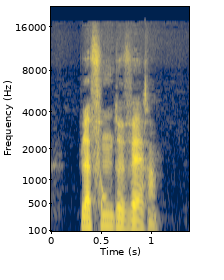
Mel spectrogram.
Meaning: glass ceiling
- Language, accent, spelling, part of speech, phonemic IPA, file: French, France, plafond de verre, noun, /pla.fɔ̃ d(ə) vɛʁ/, LL-Q150 (fra)-plafond de verre.wav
